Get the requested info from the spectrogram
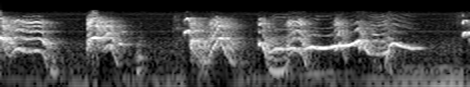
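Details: Two dachshund sisters squabbling over who gets to be inside a tee pee: a rapid run of loud, high, sliding yips and whining barks in several bursts, some notes bending down sharply, others wavering and drawn out.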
